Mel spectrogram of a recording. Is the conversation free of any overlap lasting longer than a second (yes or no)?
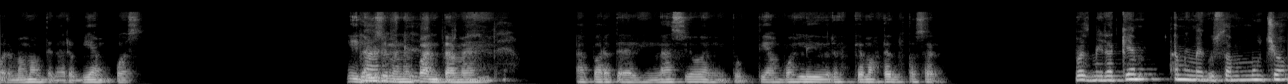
no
